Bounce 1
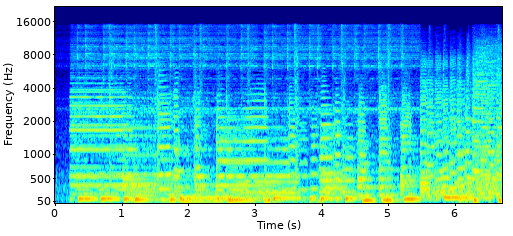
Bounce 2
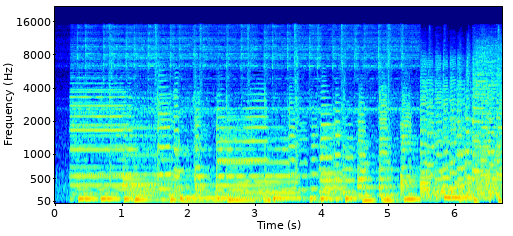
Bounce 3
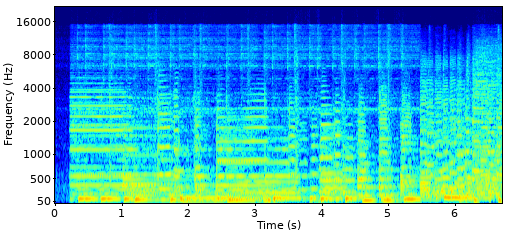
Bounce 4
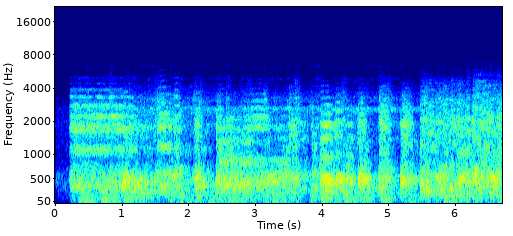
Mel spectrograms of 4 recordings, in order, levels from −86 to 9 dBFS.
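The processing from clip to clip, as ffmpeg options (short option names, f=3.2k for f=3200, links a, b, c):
-af "highpass=63"
-af "aeval=exprs='sgn(val(0))*max(abs(val(0))-0.00237,0)':c=same"
-filter_complex "[0:a]highpass=210,equalizer=f=490:t=q:w=4:g=8,equalizer=f=960:t=q:w=4:g=-5,equalizer=f=1.9k:t=q:w=4:g=6,lowpass=f=3.2k:w=0.5412,lowpass=f=3.2k:w=1.3066,asplit=2[a][b];[b]adelay=30,volume=-3dB[c];[a][c]amix=inputs=2:normalize=0,afftfilt=real='hypot(re,im)*cos(2*PI*random(0))':imag='hypot(re,im)*sin(2*PI*random(1))':win_size=512:overlap=0.75"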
